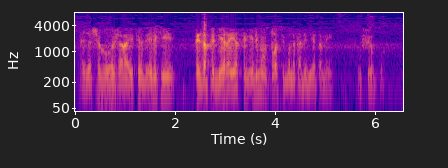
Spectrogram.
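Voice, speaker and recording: Medium in pitch, a man speaks at a fairly quick pace. His pitch swings very widely. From Niterói, Rio de Janeiro state, Brazil. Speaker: former professional footballer. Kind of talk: radio interview chat. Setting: radio studio.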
